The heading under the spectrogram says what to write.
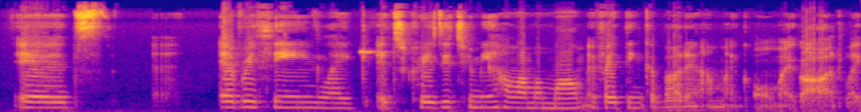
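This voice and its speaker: Noticeable noise fills the background. Over it, a woman talks with ordinary pitch variation. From US Pacific Northwest, Pasco, Washington. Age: 20s. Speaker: vlogger, stay-at-home mom. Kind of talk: casual Q&A vlog.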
